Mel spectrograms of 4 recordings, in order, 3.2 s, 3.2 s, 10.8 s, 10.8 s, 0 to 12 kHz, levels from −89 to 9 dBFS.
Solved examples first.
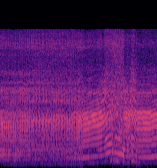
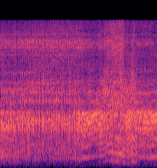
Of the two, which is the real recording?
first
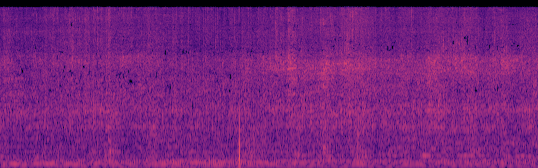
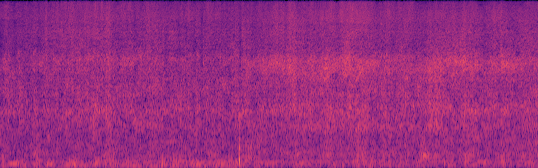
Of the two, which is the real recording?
first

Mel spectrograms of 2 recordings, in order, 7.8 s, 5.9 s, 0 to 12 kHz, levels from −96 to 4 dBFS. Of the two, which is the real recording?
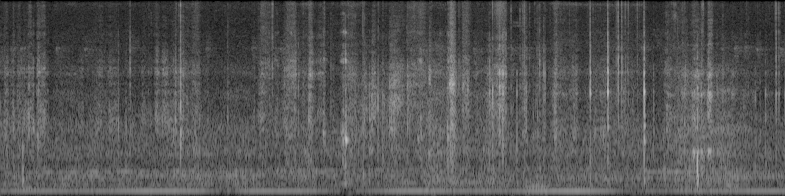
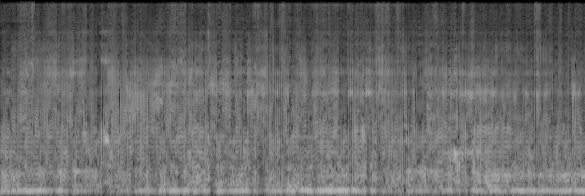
first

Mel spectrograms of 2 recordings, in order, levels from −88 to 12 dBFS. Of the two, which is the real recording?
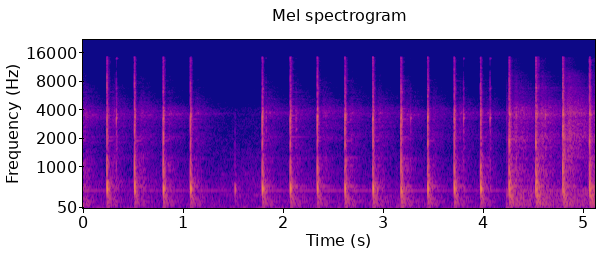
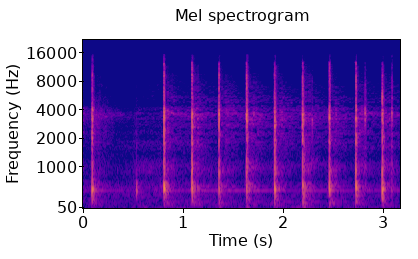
first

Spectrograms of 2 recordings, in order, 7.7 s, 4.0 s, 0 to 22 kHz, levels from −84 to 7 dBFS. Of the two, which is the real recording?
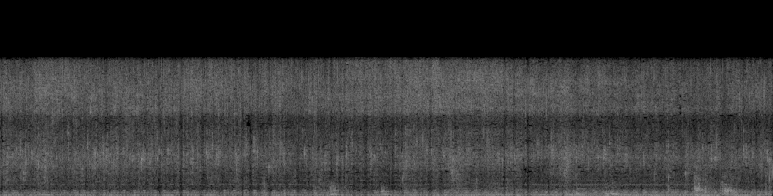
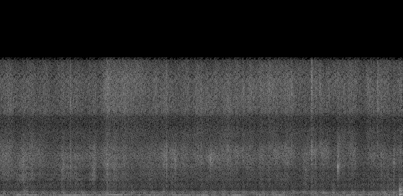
first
